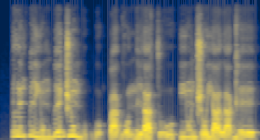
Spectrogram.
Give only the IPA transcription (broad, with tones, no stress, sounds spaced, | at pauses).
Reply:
l ĩ˦ k͡p i˦˨ j ũ˨˦ ɡ͡b e˦ d͡ʒ ũ˦˨ b u˨ ɡ͡b o˨ k͡p a˧ ɡ o˧ n i˧ ɾ a˨ t u˨˦ | j ũ˧ d͡ʒ o˧ j a˨ l a˨˦ ɡ e˧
